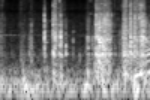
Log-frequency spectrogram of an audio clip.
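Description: Steel low-profile floor jack being pushed over a gravel driveway: its wheels crunch and scrape over the loose stones in a few irregular bursts, loudest about one and a half seconds in.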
